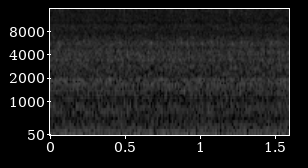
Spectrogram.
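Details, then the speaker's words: 2013 Cadillac CTS 3.0L V6 petrol idling with a steady, even low hum and no stumbles or surges, no engine light, after regapping out-of-spec spark plugs to 0.043 in and resetting the battery; rough idle fixed. "okay see now no engine light smooth idle no more fluctuation"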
